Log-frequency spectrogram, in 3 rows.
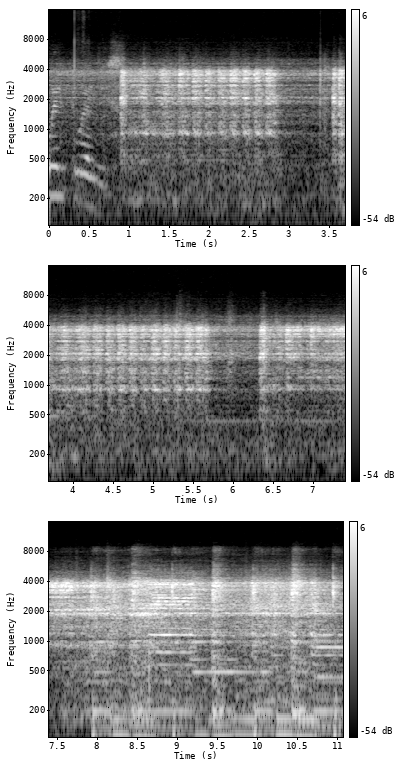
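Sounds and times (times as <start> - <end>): vinyl record crackle and hiss: 0.0 - 11.0.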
